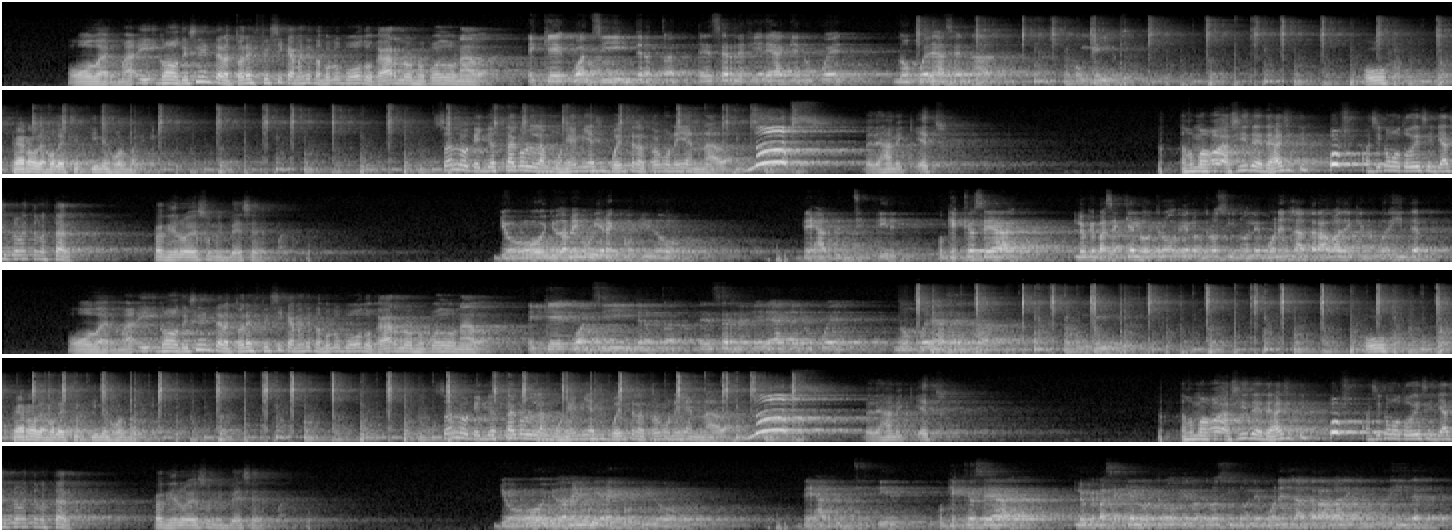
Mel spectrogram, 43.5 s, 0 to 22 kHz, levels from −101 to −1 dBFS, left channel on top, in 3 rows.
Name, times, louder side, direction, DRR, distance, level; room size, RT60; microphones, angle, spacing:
voice 1, 0.7-4.9 13.6-14.0 14.6-16.0 18.8-22.8 23.1-23.9 26.3-29.7 30.5-31.9, left 2 dB, 20° left, 7 dB, 0.5 m, -28 dB
voice 2, 5.3-8.4 8.9-9.9 10.7-11.2 33.9-35.8 36.9-38.0 38.4-39.2 39.7-43.2, left 2 dB, 50° left, 2 dB, 2.5 m, -31 dB
sound 1, 9.0-22.5, right 4 dB, 35° right, 0.6 m, -40 dB
26.0 x 13.5 x 9.0 m, 2.9 s
head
